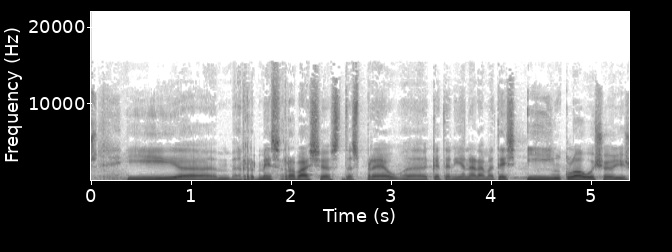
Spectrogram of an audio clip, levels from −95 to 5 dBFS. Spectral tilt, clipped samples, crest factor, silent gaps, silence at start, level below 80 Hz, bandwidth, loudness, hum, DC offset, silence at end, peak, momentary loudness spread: -5.5 dB/octave; under 0.1%; 18 dB; none; 0 s; -58 dBFS; 15.5 kHz; -28 LUFS; none; under 0.1%; 0 s; -10 dBFS; 7 LU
